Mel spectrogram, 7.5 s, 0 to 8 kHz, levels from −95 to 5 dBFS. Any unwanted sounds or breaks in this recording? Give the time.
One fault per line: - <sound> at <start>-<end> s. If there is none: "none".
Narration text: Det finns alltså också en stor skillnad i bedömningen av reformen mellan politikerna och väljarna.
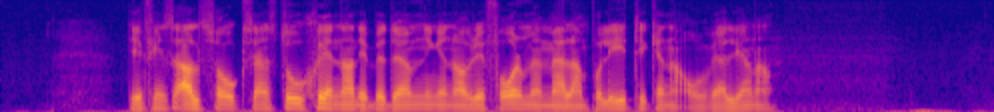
none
